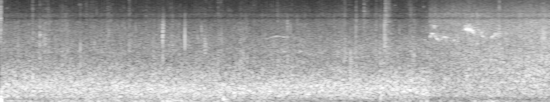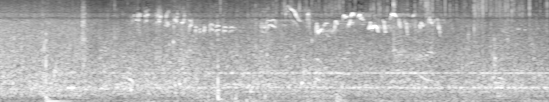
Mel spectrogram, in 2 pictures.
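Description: Outdoor ambience by a river: a steady rush of noise under faint background voices, with small birds chirping a few times from about four seconds in. A faint steady hum joins near the end.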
